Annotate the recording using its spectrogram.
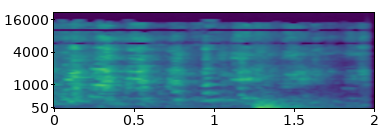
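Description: People laughing at a joke in a small room, with a low thump about halfway through.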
